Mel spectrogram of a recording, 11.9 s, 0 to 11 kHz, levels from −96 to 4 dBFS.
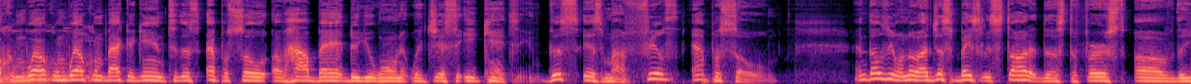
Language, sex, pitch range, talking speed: English, male, 120-145 Hz, 200 wpm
